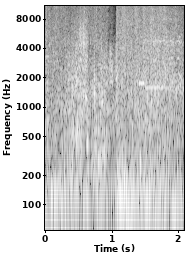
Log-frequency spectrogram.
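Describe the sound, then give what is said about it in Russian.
A horse rears and neighs amid an exploding shell on a battlefield beside an artillery gun with its harnessed team. A loud, dense roar fills the whole two seconds without a break. “Разрыв поднимается рядом с Агарковым. Конь встает на дыбы, Агарков падает.”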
